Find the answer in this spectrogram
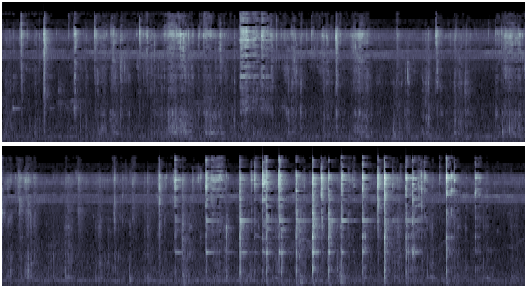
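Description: Metal spoon and fork clinking and scraping against a ceramic bowl while eating, in scattered clicks that come thick and fast for the last few seconds.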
